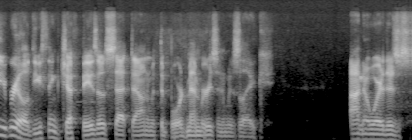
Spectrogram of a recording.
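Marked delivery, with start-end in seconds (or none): 5.3-6.2 put-on Southern American accent. Imagining Jeff Bezos talking with board members, southern accent as Jeff Bezos. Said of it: "I don't know why I started doing a southern accent".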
